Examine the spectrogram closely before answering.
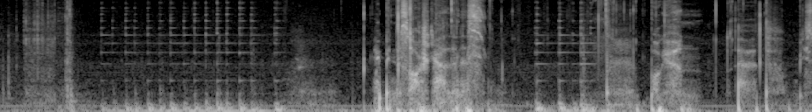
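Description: A young man speaks softly and closely into a microphone.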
